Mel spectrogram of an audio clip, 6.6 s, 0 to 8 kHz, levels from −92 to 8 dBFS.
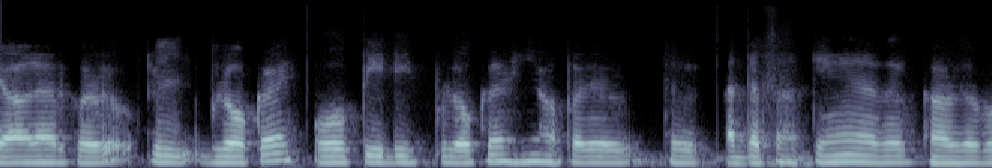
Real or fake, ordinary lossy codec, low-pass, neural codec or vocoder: fake; none; 7.2 kHz; codec, 16 kHz, 2 kbps, X-Codec, HuBERT features, trained on general audio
